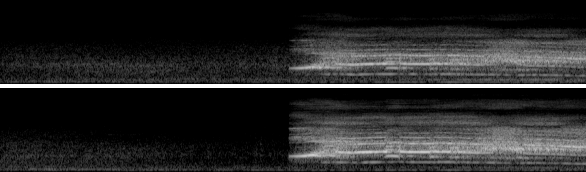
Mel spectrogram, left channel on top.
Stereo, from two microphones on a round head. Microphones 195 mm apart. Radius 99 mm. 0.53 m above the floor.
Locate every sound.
2.9 s a scream: 80° right, 4 m; by 5.9 s 55° right (ahead or behind), 5 m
